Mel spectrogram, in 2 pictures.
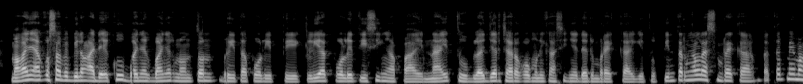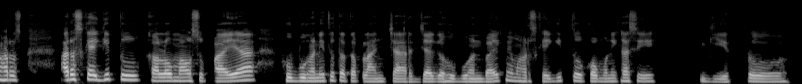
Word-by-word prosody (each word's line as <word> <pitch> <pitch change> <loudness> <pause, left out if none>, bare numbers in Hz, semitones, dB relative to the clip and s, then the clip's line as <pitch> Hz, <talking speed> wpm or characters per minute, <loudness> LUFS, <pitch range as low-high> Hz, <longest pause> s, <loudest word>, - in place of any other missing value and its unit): makanya 200 +5 +6
aku - - -3
sampe 210 -2 +4
bilang 180 -1 +3
adekku 160 +7 +3
banyak-banyak 165 0 +1
nonton 165 +2 -1
berita 150 -3 -1
politik, 140 -2 -3
liat 160 +3 +2
politisi 150 +3 -1
ngapain. 130 -3 -1
Nah, 140 +2 +1
itu 155 -4 -3
belajar 140 +5 +4
cara 150 -3 +3
komunikasinya 145 +1 -3
dari 135 0 0
mereka 130 -1 -2
gitu, 125 +1 -8
pinter 175 +3 -2
ngeles, 210 0 +2
mereka 160 -4 -1
tetep 240 +4 -6
memang 225 -3 +4
harus 200 - -1 0.4
harus 220 +3 +5
kayak 225 +1 +2
gitu, 210 -2 +3
kalo 165 -1 +4
mau 165 0 +1
supaya 165 +4 +3 0.3
hubungan 155 -2 +1
itu 170 - -6
tetep 155 -4 -1
lancar, 135 -1 -1
jaga 135 0 +1
hubungan 135 -1 -2
baik 145 +7 -1
memang 160 -5 -3
harus 145 - -12
kayak 140 +4 -5
gitu, 155 -4 -3
komunikasi 145 +1 -3 0.4
gitu. 130 +1 -4
150 Hz, 170 wpm, -23 LUFS, 140-170 Hz, 0.4 s, makanya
